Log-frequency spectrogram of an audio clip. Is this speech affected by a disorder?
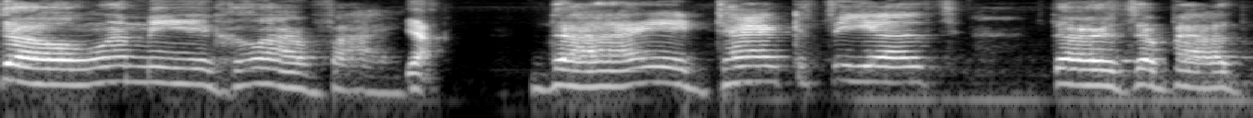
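Yes: spinocerebellar ataxia; progressive.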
